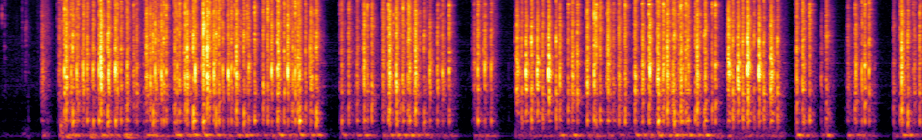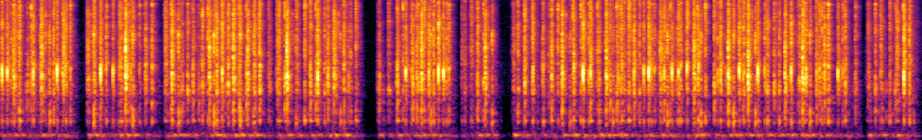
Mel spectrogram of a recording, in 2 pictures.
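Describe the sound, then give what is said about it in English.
Notes being typed on a computer keyboard: many quick, soft keystrokes in bursts separated by short pauses, fairly faint and steady for over twenty seconds, with no talking. “bear with me a sec while I just type up some notes.”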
